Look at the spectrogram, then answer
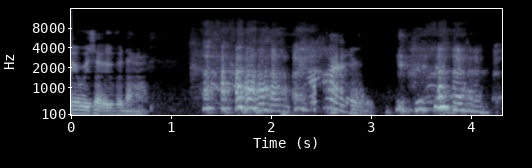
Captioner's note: laughter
